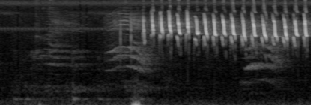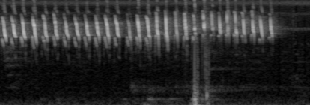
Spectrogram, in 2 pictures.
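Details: Captive prinia (ciblek gunung) tutored for around three months on lovebird song: after faint soft chirps and a sharp click, it launches a fast run of high, piercing repeated notes, about six each second for six seconds, with another click midway.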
